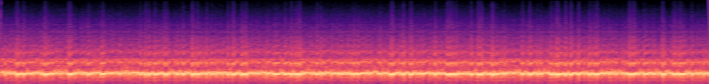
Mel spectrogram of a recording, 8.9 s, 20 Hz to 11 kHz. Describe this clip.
radio circuit bending 1
Noisy sounds recorded from a circuit-bent radio transistor
ciruit-bending, radio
